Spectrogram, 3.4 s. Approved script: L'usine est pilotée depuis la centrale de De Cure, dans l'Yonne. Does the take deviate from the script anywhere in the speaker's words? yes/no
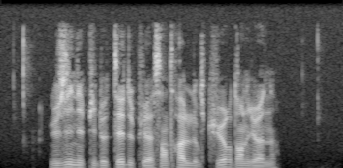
no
